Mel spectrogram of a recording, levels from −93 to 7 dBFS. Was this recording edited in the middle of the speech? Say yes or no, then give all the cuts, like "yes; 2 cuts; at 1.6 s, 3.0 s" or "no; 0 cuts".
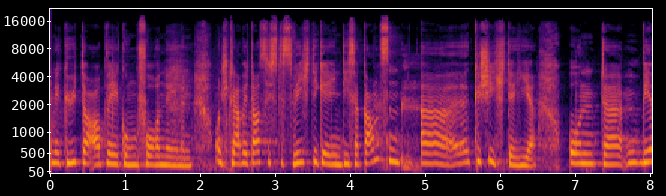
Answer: yes; 1 cut; at 3.0 s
